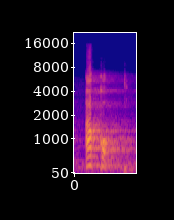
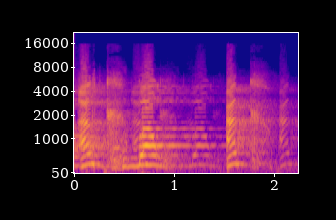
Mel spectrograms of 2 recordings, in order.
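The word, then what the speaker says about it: أكبر: Yang kedua pada kalimat ak, kaf berbaris sukun, ak. Masih ada yang kita dengar itu memantulkan seperti qalqalah, aku. Nah, itu salah, ya. Kaf sifatnya adalah mahmus atau hamas, berdesis sedikit. Jadi Allahu akbar, bukan aku, ya.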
